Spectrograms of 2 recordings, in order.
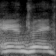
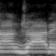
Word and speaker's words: Andrade: At the end of the day, in this fight, you know, last fight I said pronounce it Andre because I was going against Demar Nicholson. I was like, yeah, man, just say Andre. – Yes. – Now I think Benavides and Andrade is the way to pronounce this fight.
